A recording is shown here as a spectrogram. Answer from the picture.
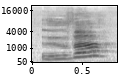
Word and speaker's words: Ove: a man called old which i think is supposed to be pronounced uva um and he says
